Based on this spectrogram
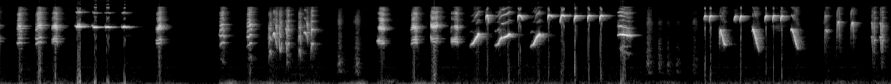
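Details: Van Hasselt's sunbird in speckled plumage turning metallic, singing energetically to excite another bird: long stream of very high sharp chirps, thin whistles and short downslurred notes, nearly continuous.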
